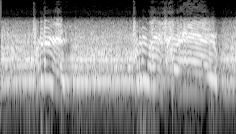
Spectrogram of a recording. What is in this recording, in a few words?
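Russian bailout mood med, speech; War Thunder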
